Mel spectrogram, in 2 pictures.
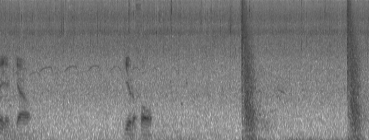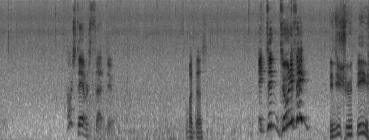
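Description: A young man talks into a close microphone, growing more animated and exclaiming toward the end.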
